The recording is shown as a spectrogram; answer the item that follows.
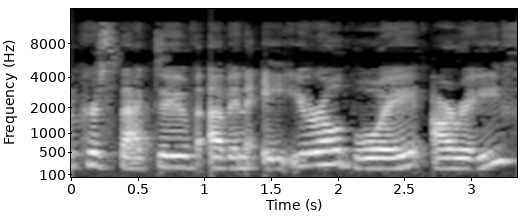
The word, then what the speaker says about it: Arif: It is written from the perspective of an 8-year-old boy, Arif. I might be saying his name wrong. It's Aref.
